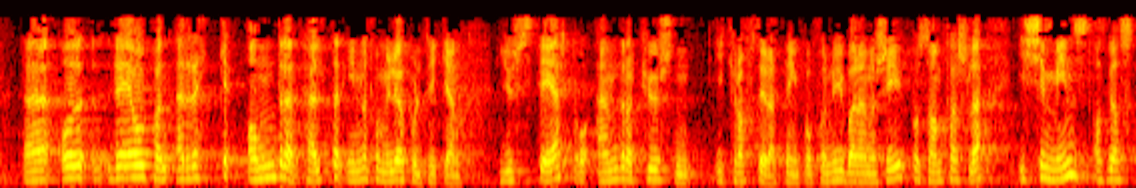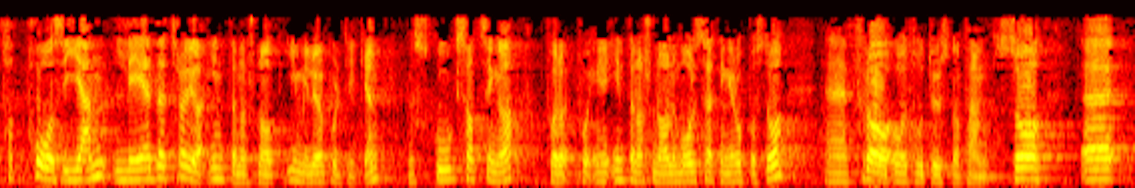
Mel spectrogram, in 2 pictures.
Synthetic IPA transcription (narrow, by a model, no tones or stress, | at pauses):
ɔd̪ɛæɾjoɡpʰɔɛnɾɛkːəʔɑnd̪ɾəfɛlt̪əɾʔɪnːɑfɔɾmɪljøːpʊlɪt̪ʰɪkːən | jʉst̪eːɾt̪ɔʔɛnd̪ɾɑkʰʉːʂn̩ | ɪkʰɾɑft̪ɪɾɛt̪nɪŋpʰɔfɔɳyːbɑːɾəɛnæʂiːpʰɔsɑmfæʂlə | ɪçːəmɪnst̪ʰɑ̰t̪ʋɪhɑɾt̪ʰɑt̪ːpʰɔɔsɪjɛnːleːd̪əɾt̪ʰɾœʏɑʔɪnt̪əɳɑʂʊnɑːlt̪ɪmɪljøːpʊlɪt̪ʰɪkːən | mɛskuːɡsɑt̪sɪŋɑ | fɔɾɔfoːʔɪnt̪əɳɑʂʊnɑːləmoːlsɛt̪nɪŋəɾɔpːɔst̪oː | fɾɑːʔoːt̪ʰuːt̪ʰʉːsnɔfɛmsɔ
